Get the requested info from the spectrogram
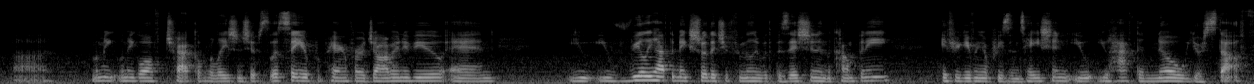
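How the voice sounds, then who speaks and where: A woman talks at a very fast pace with a very deep, low pitch. Her intonation is monotone and flat, and the room echo is audible. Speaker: podcast host. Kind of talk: solo podcast talk. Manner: many fillers uh and um.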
